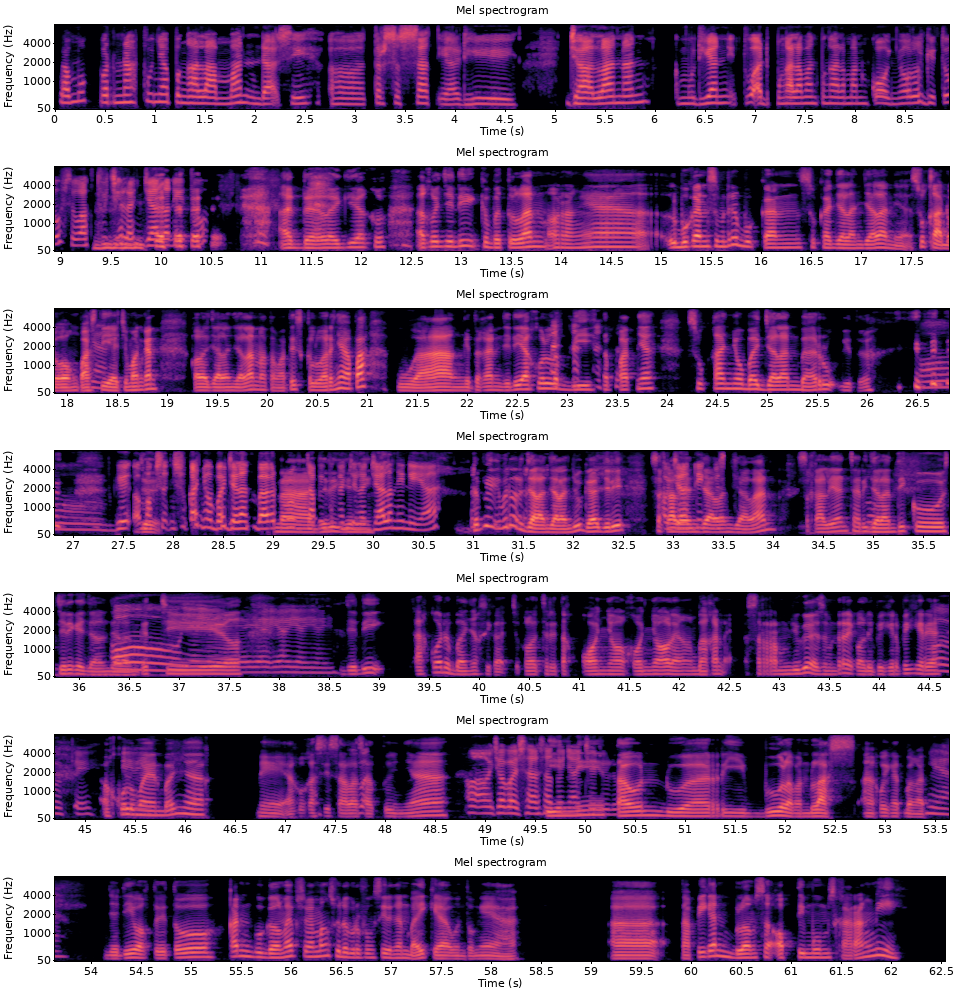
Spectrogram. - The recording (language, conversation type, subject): Indonesian, podcast, Apa pengalaman tersesat paling konyol yang pernah kamu alami saat jalan-jalan?
- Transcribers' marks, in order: tapping; laughing while speaking: "jalan-jalan"; laugh; laugh; laugh; other background noise; chuckle; teeth sucking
